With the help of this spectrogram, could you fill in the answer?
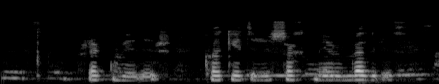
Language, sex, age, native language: Icelandic, male, 12, Icelandic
